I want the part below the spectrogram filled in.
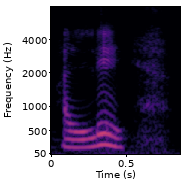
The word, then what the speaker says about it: aller: Tampoco se pronuncia la del verbo aller, que también acaba en R en el infinitivo, aller, pero no es de la primera conjugación este verbo a pesar de terminar en R.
